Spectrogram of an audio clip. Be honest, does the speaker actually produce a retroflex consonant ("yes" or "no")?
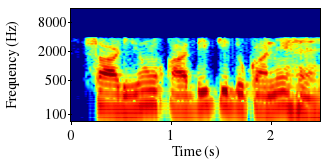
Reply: yes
